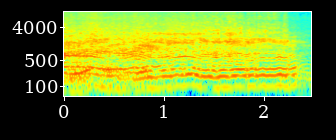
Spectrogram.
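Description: Several motocross bike engines revving as they race, their pitch rising and falling with the throttle.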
